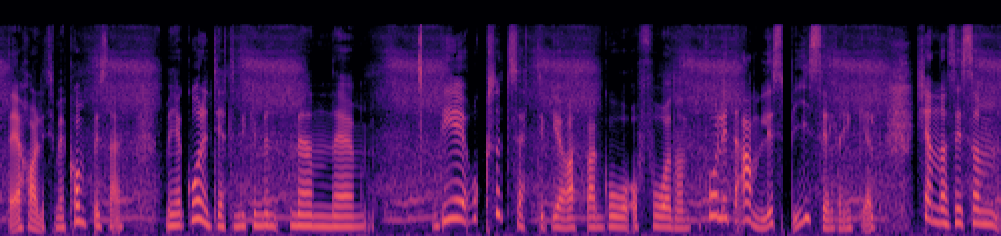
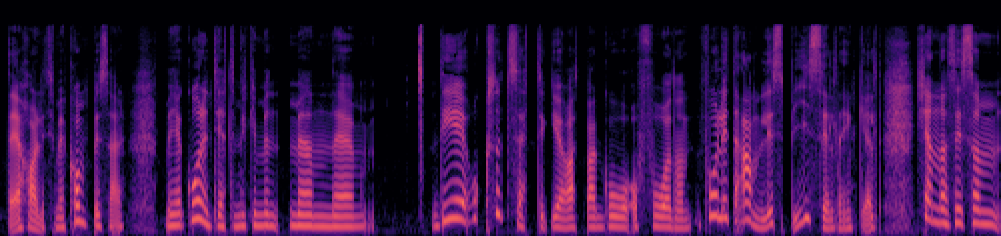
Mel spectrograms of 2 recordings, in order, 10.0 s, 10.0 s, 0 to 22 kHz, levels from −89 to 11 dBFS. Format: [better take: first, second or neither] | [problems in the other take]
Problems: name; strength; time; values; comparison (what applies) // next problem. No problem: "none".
second | hiss; noticeable; throughout; 15 dB below the speech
